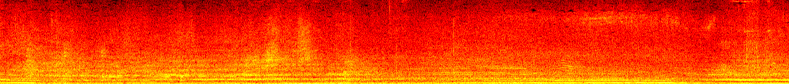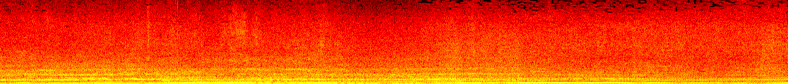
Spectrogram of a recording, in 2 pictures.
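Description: Car engines running and revving, several engine notes rising and falling over a steady low rumble.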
